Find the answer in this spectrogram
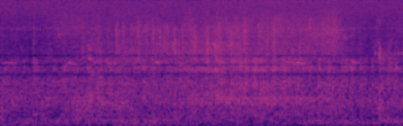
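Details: Steady broadband rushing noise with faint clicking and a constant low hum, with no animal voice.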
